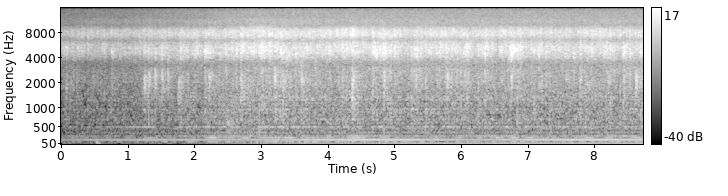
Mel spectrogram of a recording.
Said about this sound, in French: Elle se déshabille. pour aller prendre une douche.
